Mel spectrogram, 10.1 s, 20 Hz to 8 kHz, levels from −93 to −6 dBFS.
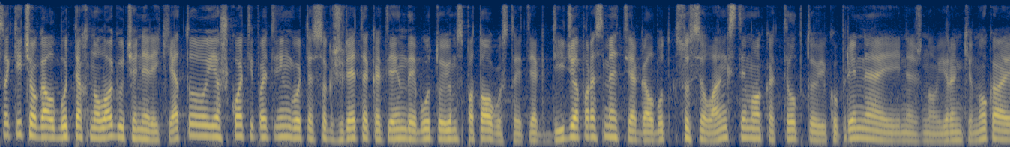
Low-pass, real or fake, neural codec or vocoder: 7.2 kHz; real; none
